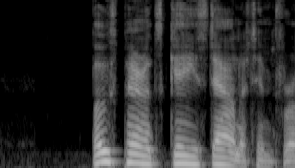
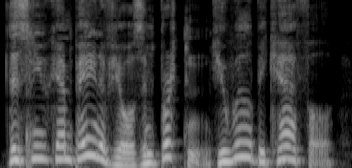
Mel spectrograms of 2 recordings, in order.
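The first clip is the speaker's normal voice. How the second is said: high woman's voice, insisting; insistent wife; 10 semitones higher than usual. Acted. Wife to husband about campaign, insistent. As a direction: press the point as a concerned wife.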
